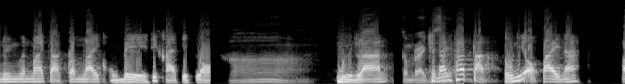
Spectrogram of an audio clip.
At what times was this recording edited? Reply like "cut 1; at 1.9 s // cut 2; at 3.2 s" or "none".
cut 1; at 2.1 s // cut 2; at 3.9 s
